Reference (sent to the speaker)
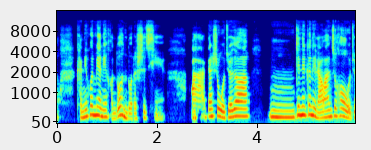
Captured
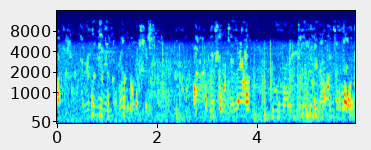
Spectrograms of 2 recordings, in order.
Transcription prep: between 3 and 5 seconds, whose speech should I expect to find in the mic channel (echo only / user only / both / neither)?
echo only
